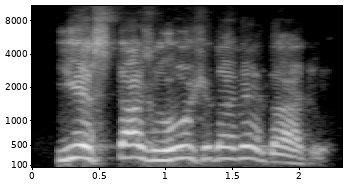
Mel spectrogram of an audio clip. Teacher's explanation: Então eu peguei o e com o e do estás e juntei.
